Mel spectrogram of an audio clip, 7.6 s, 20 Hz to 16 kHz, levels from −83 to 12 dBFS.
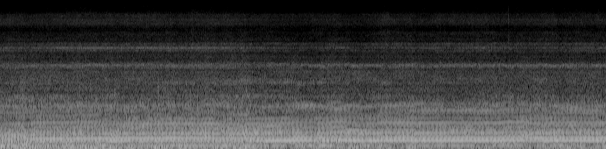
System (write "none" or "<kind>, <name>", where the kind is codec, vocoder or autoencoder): autoencoder, DAC-VAE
